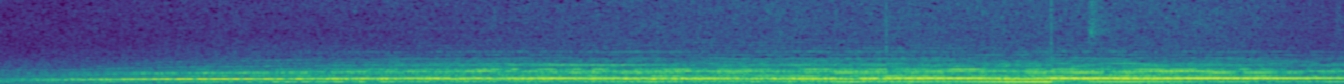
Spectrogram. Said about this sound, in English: The sound of air raid sirens is a normal occurrence in Prague. They are heard all over the city on the first Wednesday of every month at noon when they're tested.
